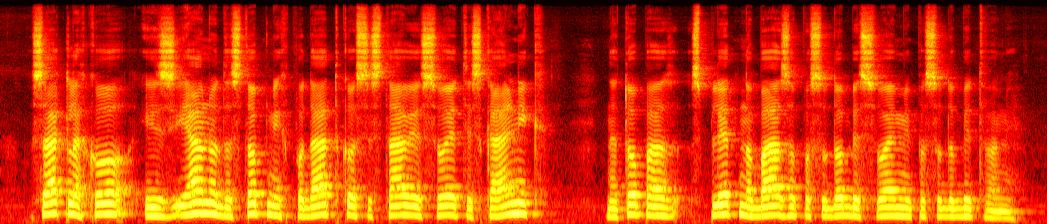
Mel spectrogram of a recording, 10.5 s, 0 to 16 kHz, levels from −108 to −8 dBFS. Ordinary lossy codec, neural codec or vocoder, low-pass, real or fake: none; none; 14.4 kHz; real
